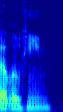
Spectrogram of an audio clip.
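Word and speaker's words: אדני: Second word is pronounced Elohim.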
